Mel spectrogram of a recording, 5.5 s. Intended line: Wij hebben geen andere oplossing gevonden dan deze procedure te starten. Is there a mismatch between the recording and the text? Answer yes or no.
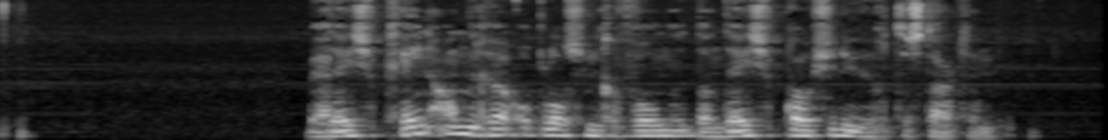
yes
